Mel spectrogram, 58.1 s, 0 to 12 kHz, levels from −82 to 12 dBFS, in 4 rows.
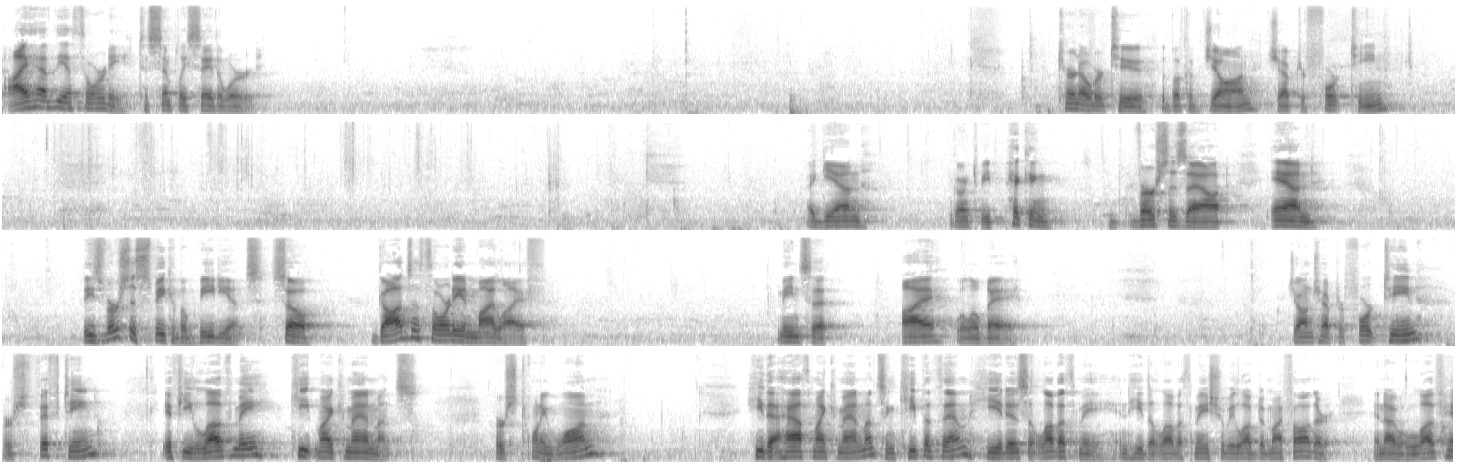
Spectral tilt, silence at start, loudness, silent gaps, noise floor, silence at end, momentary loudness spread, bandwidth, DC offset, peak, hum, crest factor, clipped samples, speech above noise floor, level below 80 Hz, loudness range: -5.5 dB/octave; 0 s; -25 LUFS; none; -60 dBFS; 0 s; 15 LU; 11 kHz; under 0.1%; -4 dBFS; none; 24 dB; under 0.1%; 35 dB; -60 dBFS; 11 LU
